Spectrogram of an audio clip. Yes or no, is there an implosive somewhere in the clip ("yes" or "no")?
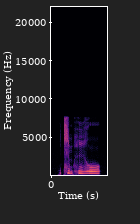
no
